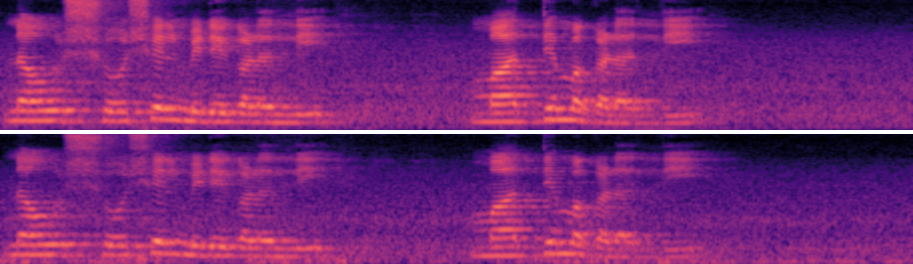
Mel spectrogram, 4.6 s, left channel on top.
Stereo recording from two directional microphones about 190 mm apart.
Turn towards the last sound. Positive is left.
turn(degrees=-10)  # may be behind; listen again after turning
